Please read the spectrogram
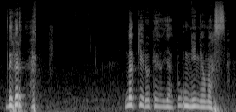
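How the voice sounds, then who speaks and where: This woman speaks at a very slow pace. Her tone is dark and mellow. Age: 50s. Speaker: abuse survivor, audience member. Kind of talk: testimony. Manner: emotional, halting.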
